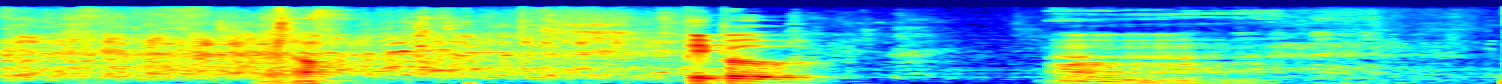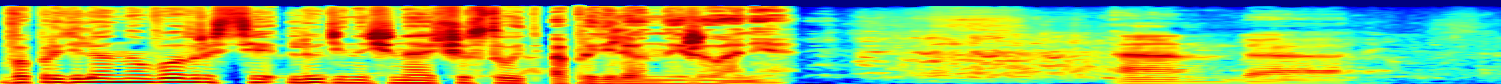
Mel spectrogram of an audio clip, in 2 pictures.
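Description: An elderly man speaks calmly and expressively into a microphone.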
